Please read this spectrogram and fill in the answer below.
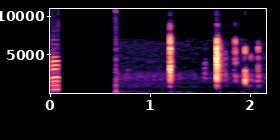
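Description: A music jingle's last note cuts off, then a few faint, irregular clicks of computer input, bunched closer together near the end.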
